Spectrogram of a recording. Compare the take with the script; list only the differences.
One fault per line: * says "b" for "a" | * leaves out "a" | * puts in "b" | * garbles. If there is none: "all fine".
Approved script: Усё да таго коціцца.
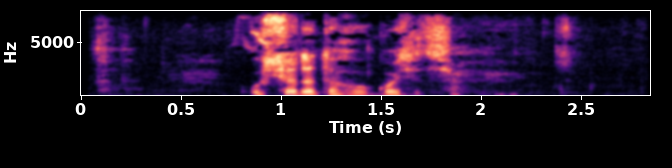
all fine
